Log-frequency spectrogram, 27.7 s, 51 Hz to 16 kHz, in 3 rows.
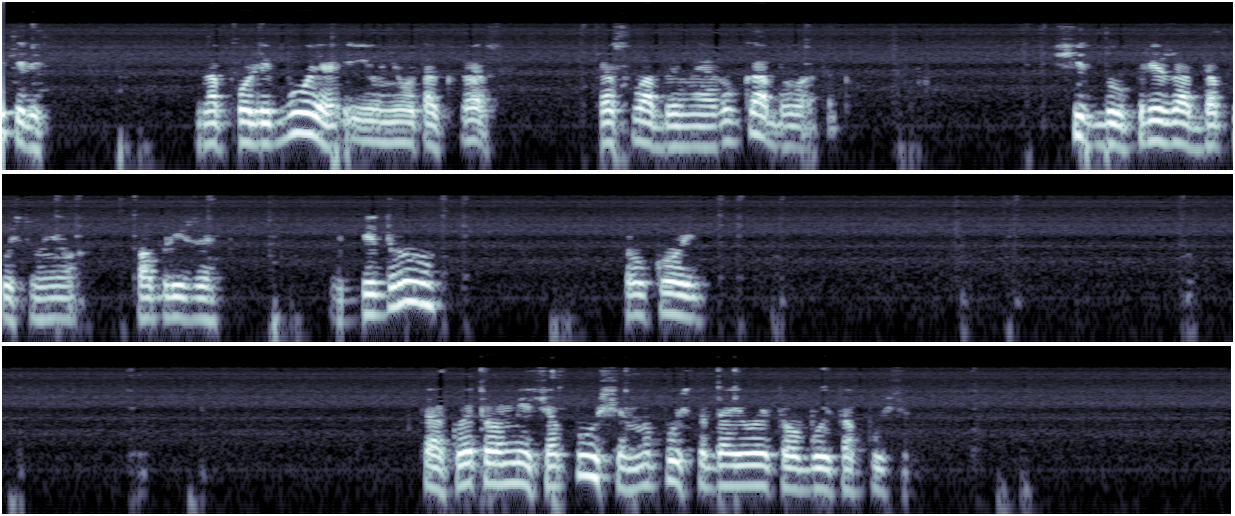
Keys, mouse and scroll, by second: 0.8 r, 1.8 click, 2.5 g, 4.3 click, 4.5-6.1 middle drag, 6.7 r, 7.7 click, 8.2 g, 9.7 click, 10.2-10.8 middle drag, 11.2 r, 12.5 click, 13.3 g, 14.5 click, 15.1-16.4 middle drag, 16.9-18.1 scroll up 1, 18.6-19.4 scroll up 2, 19.9-21.9 middle drag, 22.7 scroll up 2, 22.8 middle click, 25.1-25.8 middle drag, 25.9 r.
